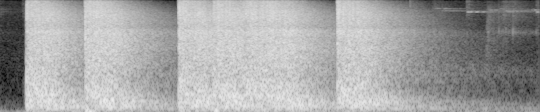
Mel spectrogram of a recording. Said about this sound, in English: I dropped in at the Oakland Police Academy in Auburn Hills, where recruits were in the middle of shooting drills. On this particular course of fire, they have to hit the silhouette who has a gun in his hand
